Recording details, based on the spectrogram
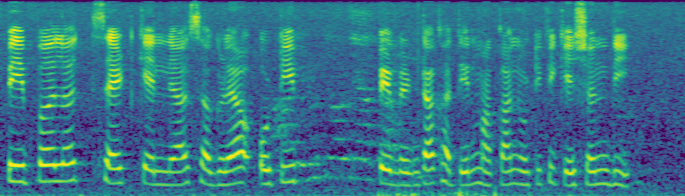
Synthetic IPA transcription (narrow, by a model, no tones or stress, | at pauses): pepələt͡s̪seʈkeljasəɡɭjaoʈiː | pemeɳʈakʰat̪iːɾm̤akanoʈifikeɕənd̪iː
